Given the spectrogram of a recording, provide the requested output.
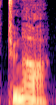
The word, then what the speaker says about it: Túna: So, it's not that it's an issue of stress, it's an issue of really enunciating that A and pronouncing it instead of making it a like a sort of a a schwa, I guess is what it would be.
